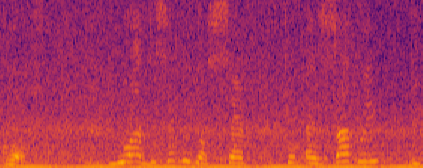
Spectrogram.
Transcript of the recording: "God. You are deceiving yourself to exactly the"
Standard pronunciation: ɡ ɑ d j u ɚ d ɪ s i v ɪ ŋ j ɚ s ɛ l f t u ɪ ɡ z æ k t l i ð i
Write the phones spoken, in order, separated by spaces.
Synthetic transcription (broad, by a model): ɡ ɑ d j u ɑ d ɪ s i b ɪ j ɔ s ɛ l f t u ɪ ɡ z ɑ k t l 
